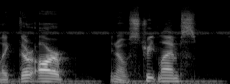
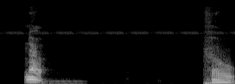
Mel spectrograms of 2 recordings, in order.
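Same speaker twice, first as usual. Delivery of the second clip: heavy croak on every word; 3 semitones lower, 3 dB louder than usual. Storyteller voices the unblinking thing that smells like a dog, very croaky voice. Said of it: "in a very croaky voice".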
